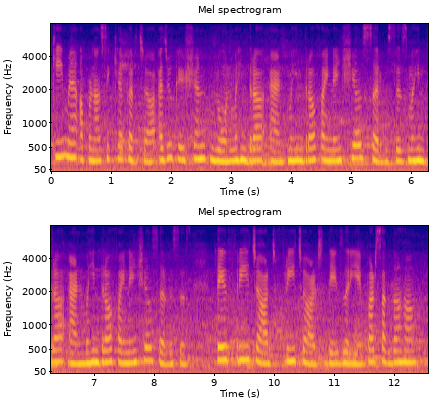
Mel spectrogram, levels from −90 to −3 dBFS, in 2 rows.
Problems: constant background noise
